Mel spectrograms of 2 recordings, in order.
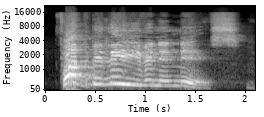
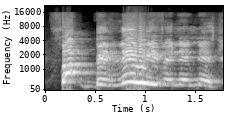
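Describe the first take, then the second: First: Slow, weighted stress on "Fuck"; emphatic declaration. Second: Loud, with "believing" punched hard; emphatic repeat. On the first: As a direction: declare it slowly, falling away after "Fuck". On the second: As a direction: hammer it out, stressing "believing". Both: Real, not acted. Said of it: "I got to say it like that".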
